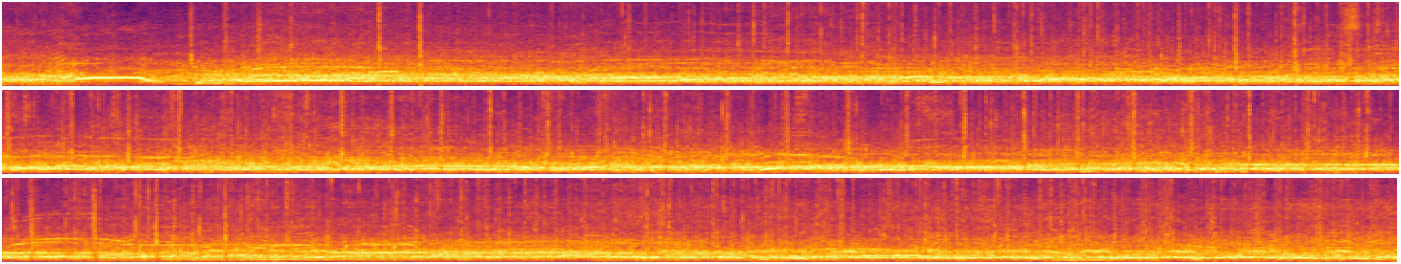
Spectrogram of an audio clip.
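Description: A large crowd sings and chants together.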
